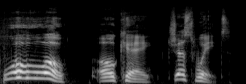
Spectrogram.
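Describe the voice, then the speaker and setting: A glib, nervous teenage boy in an audio drama, acted by a man, with a high voice that jumps around as he makes excuses. The recording is dry and close. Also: wildly swooping pitch, slow pace, darkish tone, no echo, full character voice.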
